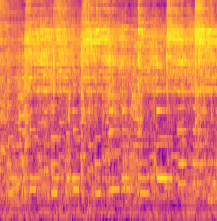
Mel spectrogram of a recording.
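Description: Live rock band playing an instrumental passage: electric guitar over a drum kit, with no vocals.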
